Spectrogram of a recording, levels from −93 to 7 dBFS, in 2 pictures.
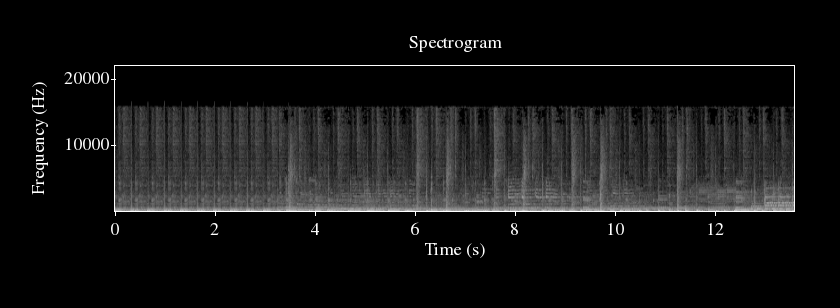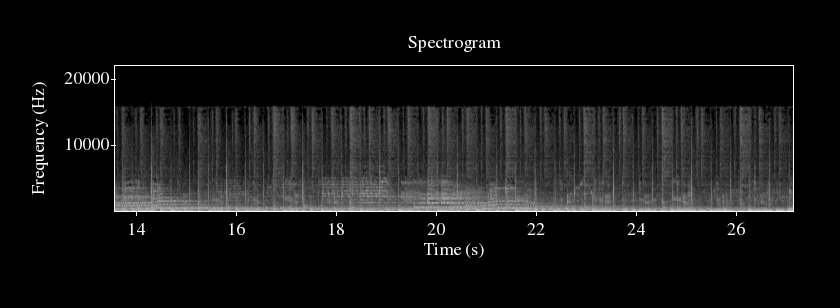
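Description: From the first instant to 3.25 s, a 0.33 s fragment repeats exactly, back to back, nine times, already looping as the clip opens: a broken-record loop. Playback or the stream likely stalled and kept resending its last fragment, so the audio for that stretch is lost.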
